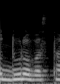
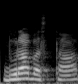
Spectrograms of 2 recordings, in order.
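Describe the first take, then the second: First: दुरवस्था with short "ra"; short a after r in दुरवस्था; correct form. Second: दुरावस्था with long "raa"; long aa after r in दुरावस्था; wrong form. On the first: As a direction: say दुरवस्था as du-ra-VAS-tha. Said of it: "ये शुद्ध है". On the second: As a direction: say दुरावस्था as du-RAA-vas-tha. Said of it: "ये अशुद्ध है". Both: Shown as a demonstration.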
